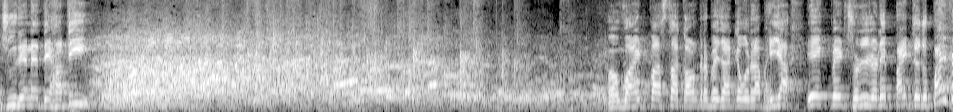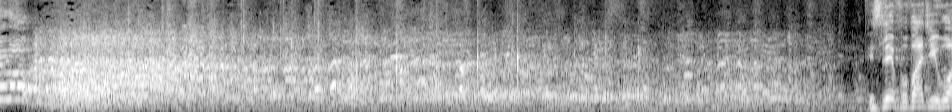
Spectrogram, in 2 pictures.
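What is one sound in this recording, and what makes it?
An audience laughs and applauds loudly.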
